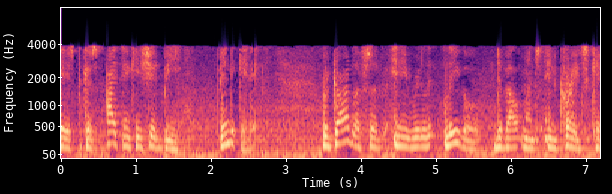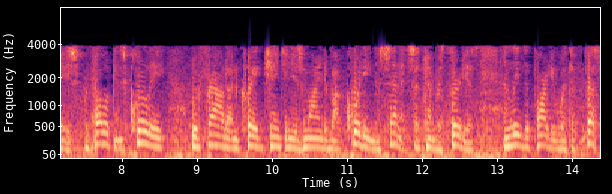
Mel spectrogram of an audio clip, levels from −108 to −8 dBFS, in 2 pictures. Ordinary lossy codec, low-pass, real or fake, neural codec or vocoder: AAC, 16 kbps; 7.2 kHz; real; none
